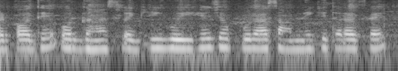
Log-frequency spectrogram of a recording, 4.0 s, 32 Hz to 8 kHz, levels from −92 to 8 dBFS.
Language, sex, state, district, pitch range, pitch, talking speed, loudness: Hindi, female, Himachal Pradesh, Shimla, 180-190 Hz, 185 Hz, 195 wpm, -16 LUFS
